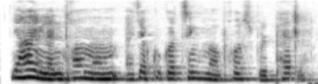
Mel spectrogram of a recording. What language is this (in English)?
Danish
